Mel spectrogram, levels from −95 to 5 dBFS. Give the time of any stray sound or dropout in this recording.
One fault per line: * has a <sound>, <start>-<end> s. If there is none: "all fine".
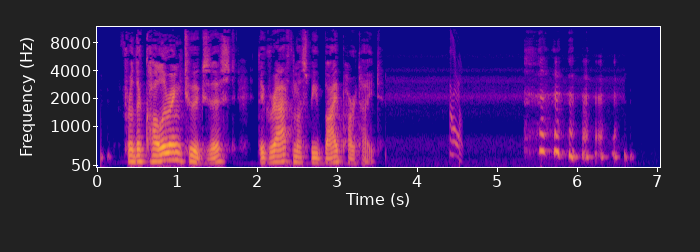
* has a chirp, 4.4-4.6 s
* has a laugh, 5.3-6.5 s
